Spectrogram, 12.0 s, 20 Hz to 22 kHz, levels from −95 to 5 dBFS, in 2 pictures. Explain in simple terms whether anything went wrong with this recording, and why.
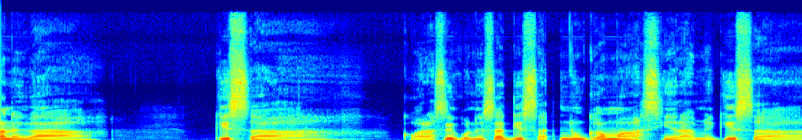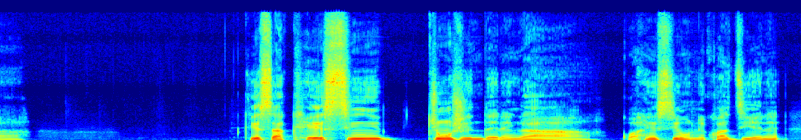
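Nothing stood out on listening to this speech recording; it sounded the way it should the whole way through.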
